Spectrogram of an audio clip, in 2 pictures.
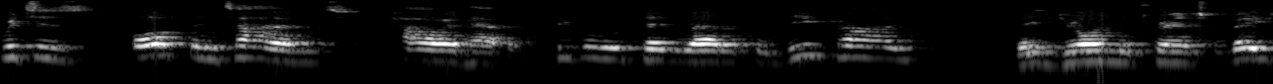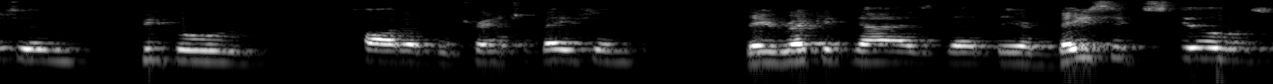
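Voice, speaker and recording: A man speaks at a fairly slow pace in a high pitch for a man. His loudness swings widely. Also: ordinary pitch variation. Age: 70s. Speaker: human design teacher. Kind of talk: webinar presentation. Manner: halting.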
